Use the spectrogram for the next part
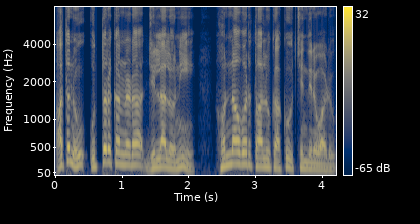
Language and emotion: Telugu, neutral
